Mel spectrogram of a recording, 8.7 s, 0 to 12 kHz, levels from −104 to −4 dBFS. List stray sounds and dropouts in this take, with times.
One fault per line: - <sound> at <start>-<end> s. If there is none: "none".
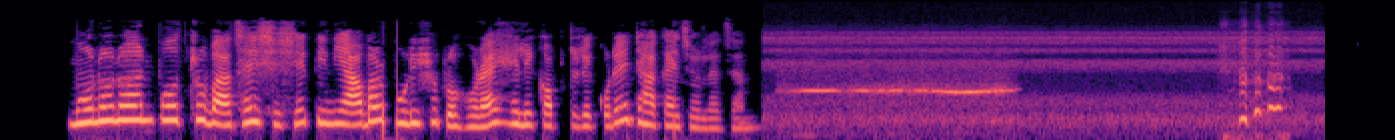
- cough at 4.8-6.4 s
- laugh at 7.6-8.1 s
